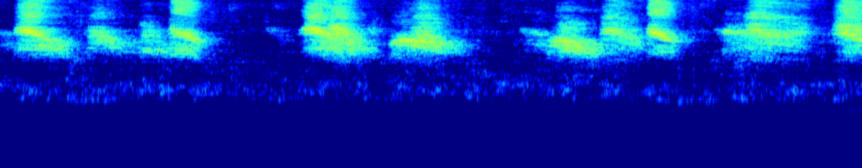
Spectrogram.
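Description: Common starling fledglings begging for food: harsh, hissing calls repeated about twice a second.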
